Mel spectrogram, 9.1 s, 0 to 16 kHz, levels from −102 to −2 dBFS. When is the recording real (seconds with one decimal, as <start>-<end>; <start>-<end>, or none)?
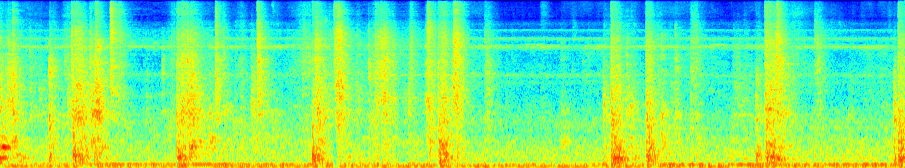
0.0-1.2; 2.1-3.3; 4.7-9.1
